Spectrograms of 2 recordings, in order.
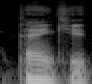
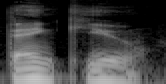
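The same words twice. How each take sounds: First: It is said quickly and automatically. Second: It is said slowly and sincerely.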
